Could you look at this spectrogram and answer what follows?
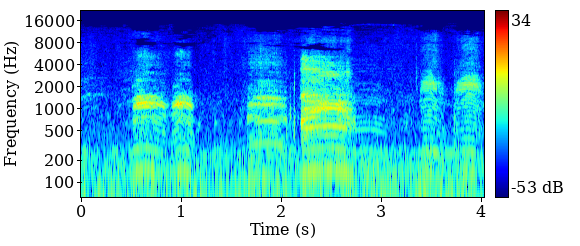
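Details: Geese give loud, blaring nasal honks in pairs and single drawn-out calls, each rich and harsh, separated by short pauses.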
